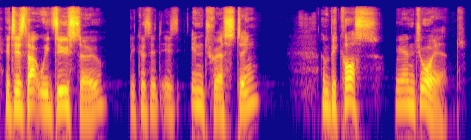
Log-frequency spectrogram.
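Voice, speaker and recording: A man's voice: on the high side, fairly quick, no room sound, clean studio sound. A posh man in his late thirties, a donnish, articulate professor delivering a prepared academic lecture with rhetorical flourishes. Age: late 30s. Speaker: university professor giving a lecture.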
